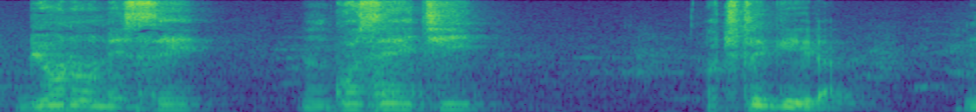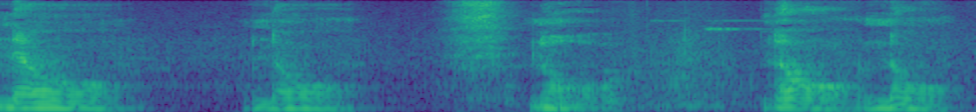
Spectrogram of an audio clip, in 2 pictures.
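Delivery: ordinary delivery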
